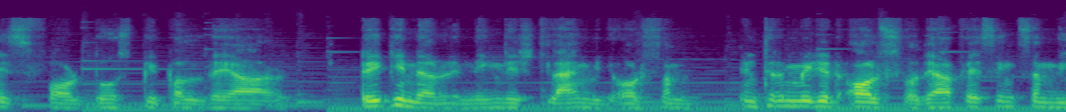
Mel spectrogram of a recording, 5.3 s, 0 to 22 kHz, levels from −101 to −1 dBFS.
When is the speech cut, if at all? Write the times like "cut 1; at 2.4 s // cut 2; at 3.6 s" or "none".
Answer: none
